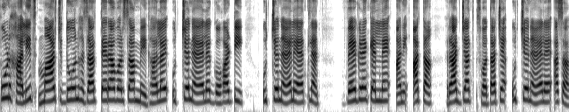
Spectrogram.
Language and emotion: Goan Konkani, neutral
